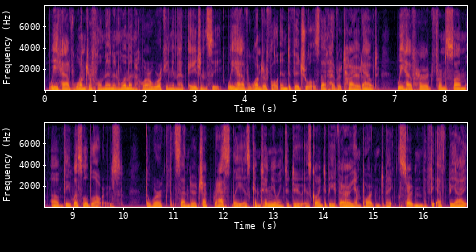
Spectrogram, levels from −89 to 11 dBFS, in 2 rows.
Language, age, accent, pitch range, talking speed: English, 60-79, American, 70-95 Hz, 180 wpm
